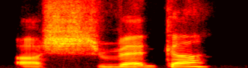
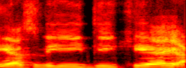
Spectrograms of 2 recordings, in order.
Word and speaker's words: Svedka: But I also got one of my favorites, which is, I don't know if I'm pronouncing it right, the name of the vodka, Svedka. – Yeah, I think it's a Swedish vodka, right? I've seen that with the big blue writing, Svedka. I think you're saying it right.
